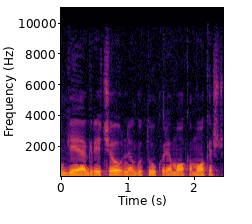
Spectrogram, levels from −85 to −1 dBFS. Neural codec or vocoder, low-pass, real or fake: none; 9.9 kHz; real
